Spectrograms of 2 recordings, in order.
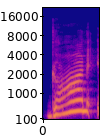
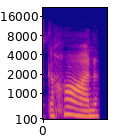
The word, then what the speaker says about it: Gahan: Gahan is the English way to pronounce it. It is the UK way, but then a lot of Americans have said Gahan, and you will hear it still as Gahan a lot.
